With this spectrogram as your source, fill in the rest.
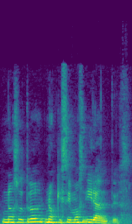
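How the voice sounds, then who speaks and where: A teenage woman from Maracaibo with a Venezuelan accent, speaking calmly and in a measured way as she is interviewed. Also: high voice, reverberant.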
